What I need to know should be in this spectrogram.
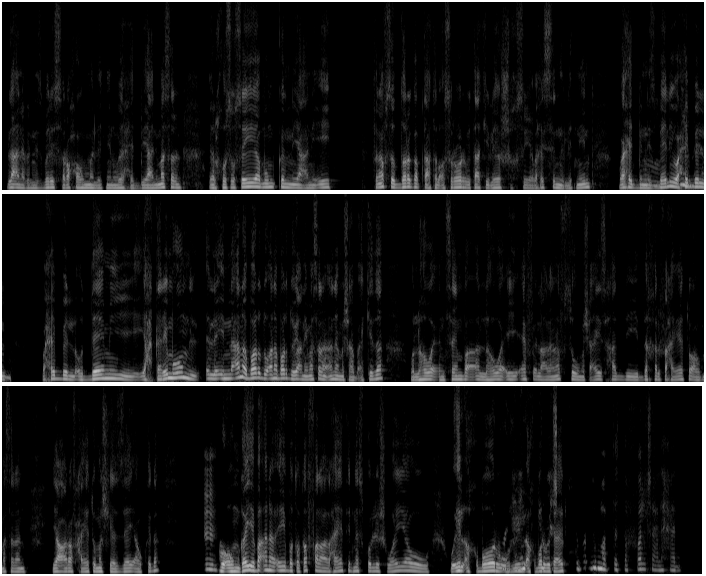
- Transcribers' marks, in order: distorted speech
- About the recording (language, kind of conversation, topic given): Arabic, podcast, إزاي بتحافظ على خصوصيتك وسط العيلة؟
